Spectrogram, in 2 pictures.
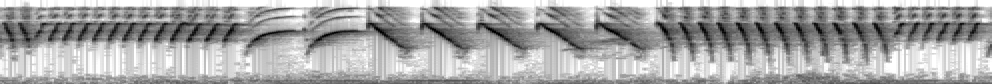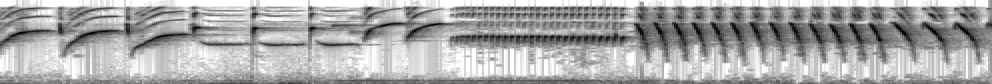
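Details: Canary master song for teaching other canaries, mixing long rapid trills with swooping upward slurs and buzzy notes, fast and varied throughout, faint low hum beneath.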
